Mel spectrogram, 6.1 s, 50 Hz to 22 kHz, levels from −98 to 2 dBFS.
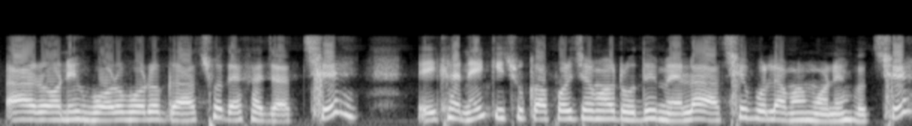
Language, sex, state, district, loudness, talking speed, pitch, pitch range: Bengali, female, West Bengal, Malda, -14 LUFS, 195 wpm, 205 Hz, 195-225 Hz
